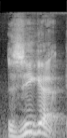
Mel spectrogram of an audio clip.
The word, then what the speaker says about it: Sziget: So you're just coming off the back of the, am I pronouncing it correctly, the Sziget Festival in Hungary? – Sziget, yeah. I think it's Sziget. I mean, I'm not Hungarian, but Sziget is what I was calling it, and no one corrected me, so hopefully that's a thing.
